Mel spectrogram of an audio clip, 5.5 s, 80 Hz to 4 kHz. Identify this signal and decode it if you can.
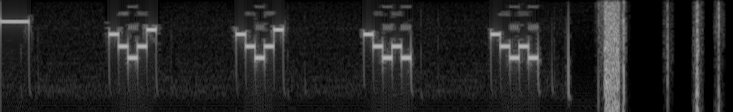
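Five-tone selective call (ZVEI), heard as quick runs of five tones, tones of about 70 ms. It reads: 85259 85259 85252 85252
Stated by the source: ZVEI five-tone call received by SDR, Feuerwehr Orlamünde.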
